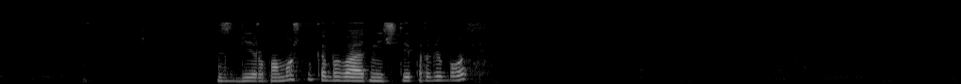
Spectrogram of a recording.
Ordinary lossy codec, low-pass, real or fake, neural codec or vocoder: MP3, 32 kbps; 7.2 kHz; fake; vocoder, 22.05 kHz, 80 mel bands, HiFi-GAN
